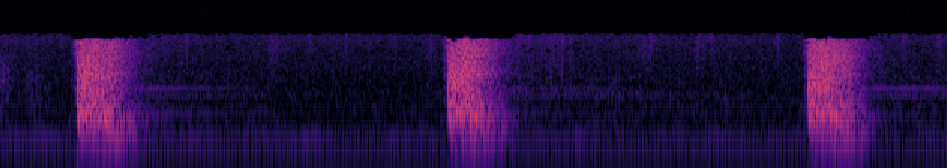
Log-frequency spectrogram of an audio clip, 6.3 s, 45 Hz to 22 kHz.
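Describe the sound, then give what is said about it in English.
Three pistol shots from a six-bullet revolver, fired in a wagered shooting contest. Each is a sharp, loud bang with a brief decay, evenly spaced about two and a half seconds apart, with no voices in between. “You take the first 3 shots? Very well. I must just check that it's loaded. Yes? 6 bullets. All right. Here I go.”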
